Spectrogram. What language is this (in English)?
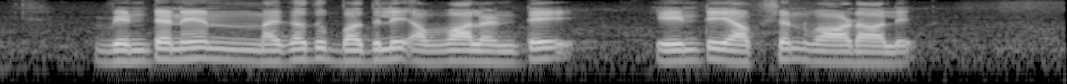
Telugu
